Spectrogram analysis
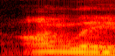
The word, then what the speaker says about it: Ang Lee: I would say something about Ang Lee, who I interviewed, and that's how you say his name in case anybody was wondering which way it was.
